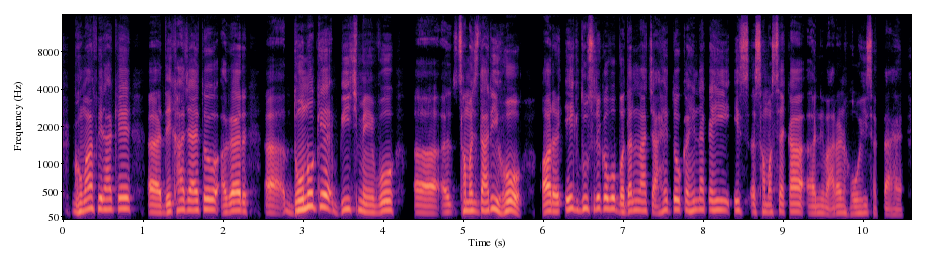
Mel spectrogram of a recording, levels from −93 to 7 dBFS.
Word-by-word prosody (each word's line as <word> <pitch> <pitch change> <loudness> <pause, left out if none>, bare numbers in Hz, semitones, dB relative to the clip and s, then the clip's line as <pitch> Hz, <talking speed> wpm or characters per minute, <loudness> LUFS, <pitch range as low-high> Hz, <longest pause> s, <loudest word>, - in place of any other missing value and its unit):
घुमा-फिरा 185 +5 +1
के 195 0 +5 0.3
अ, 130 -2 +3
देखा 150 +7 -1
जाए 170 -1 +1
तो 180 -1 +4
अगर 160 +3 +3 0.3
अ, - - -1
दोनों 175 - +5
के 220 -7 +5
बीच 180 +1 -3
में 140 -5 0
वो 155 +7 +2 0.3
अ - - -2
अ, 125 +2 0
समझदारी 160 +3 +1
हो 160 0 +3 0.2
और 150 -1 +5
एक-दूसरे 195 +1 0
को 195 -1 +2
वो 195 - +3
बदलना 160 +3 -1
चाहें, 155 +4 -5
तो 180 +3 +1
कहीं 160 0 -1
न 180 - -3
कहीं 170 -1 -2
इस 165 -3 -3
समस्या 140 +1 -4
का 145 0 +2
अ, 120 0 -3
निवारण 120 +1 -5
हो 115 +1 -6
ही 120 - -8
सकता 95 - -8
है। 90 - -9
160 Hz, 205 wpm, -23 LUFS, 135-175 Hz, 0.3 s, के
